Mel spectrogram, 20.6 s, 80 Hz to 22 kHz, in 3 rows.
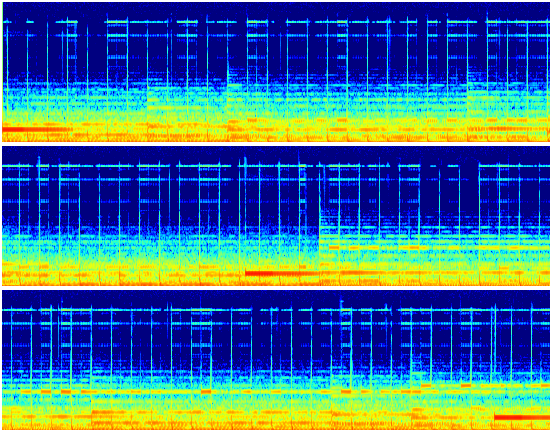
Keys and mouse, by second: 0.0 a, 0.7 right click, 2.1 a, 2.2 click, 3.3 right click, 3.6 click, 4.4 a, 4.6-6.0 drag, 5.2 k, 11.4 right click, 11.4 e, 12.7 right click, 13.1 f, 13.4 KP_3, 13.8 right click, 15.3 a, 15.6 c, 15.8 right click, 16.0 click, 16.6 click, 16.6 a, 16.7 z, 17.7 KP_7, 18.0 click, 19.9 right click, 20.4 e.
